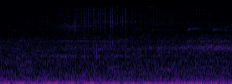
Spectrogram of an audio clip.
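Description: Outdoor city ambience: a low steady rumble with a general background wash, and faint high-pitched tones coming in about halfway.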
